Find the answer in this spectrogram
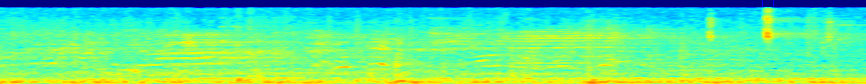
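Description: A steady low rumble with faint, indistinct voices in the background and a few small clicks near the end.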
